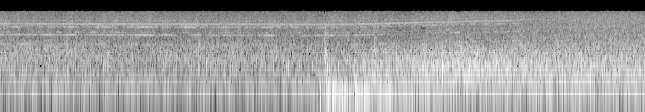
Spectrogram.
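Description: A jet engine whines high and rises in pitch.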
